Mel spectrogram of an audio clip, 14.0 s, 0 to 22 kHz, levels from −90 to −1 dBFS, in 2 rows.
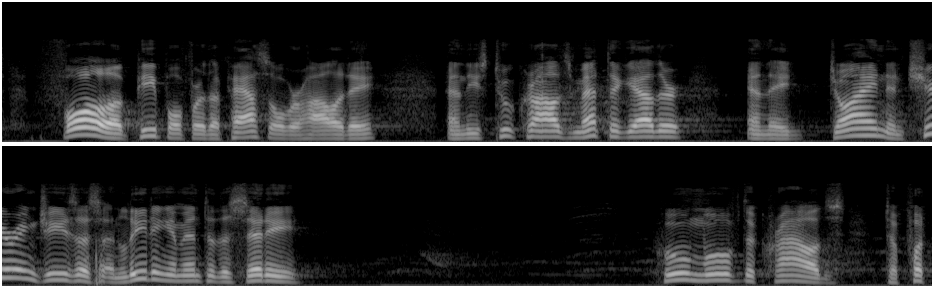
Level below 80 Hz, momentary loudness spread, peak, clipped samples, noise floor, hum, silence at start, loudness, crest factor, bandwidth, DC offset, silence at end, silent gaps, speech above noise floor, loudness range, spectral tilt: -80 dBFS; 12 LU; -14 dBFS; under 0.1%; -77 dBFS; none; 0.45 s; -34 LUFS; 20 dB; 7.6 kHz; under 0.1%; 0.05 s; none; 44 dB; 9 LU; -6.5 dB/octave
